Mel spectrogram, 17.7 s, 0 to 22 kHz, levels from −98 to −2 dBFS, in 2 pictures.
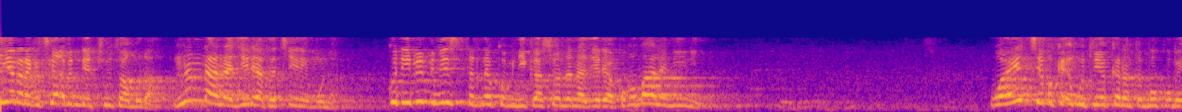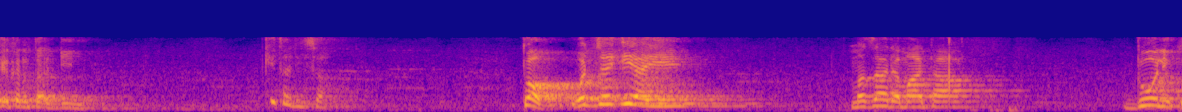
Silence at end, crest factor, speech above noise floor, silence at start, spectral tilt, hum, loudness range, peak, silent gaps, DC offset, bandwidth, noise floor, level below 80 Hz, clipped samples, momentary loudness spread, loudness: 0 s; 20 dB; 31 dB; 0 s; -5.5 dB/octave; none; 8 LU; -6 dBFS; none; under 0.1%; 5.8 kHz; -54 dBFS; -66 dBFS; under 0.1%; 17 LU; -23 LUFS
